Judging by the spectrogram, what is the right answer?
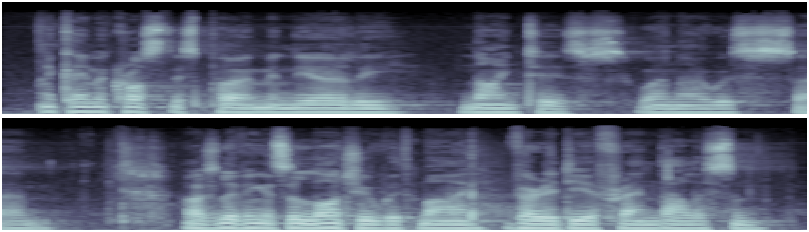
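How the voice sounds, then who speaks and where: A man talks at a moderate pace in a fairly low voice with flat, monotone intonation. Noticeable background noise sits behind him. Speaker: guest who chose a poem. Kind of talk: poem reading aloud.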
